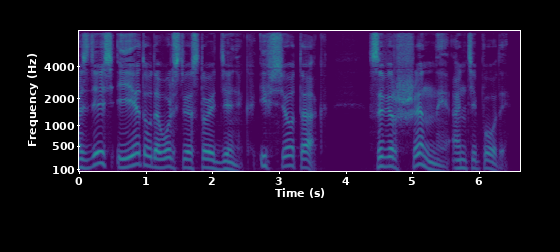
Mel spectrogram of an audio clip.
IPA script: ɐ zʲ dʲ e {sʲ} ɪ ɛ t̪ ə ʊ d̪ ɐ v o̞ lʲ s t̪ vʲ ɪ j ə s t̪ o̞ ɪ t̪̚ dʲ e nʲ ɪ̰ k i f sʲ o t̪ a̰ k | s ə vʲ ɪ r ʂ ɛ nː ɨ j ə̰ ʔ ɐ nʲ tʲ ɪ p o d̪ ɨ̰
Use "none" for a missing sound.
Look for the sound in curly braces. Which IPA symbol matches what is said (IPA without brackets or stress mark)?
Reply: sʲ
